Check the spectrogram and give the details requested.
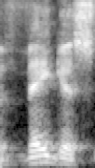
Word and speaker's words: vagus: through something called the vagus nerve. It's pronounced like Las Vegas.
